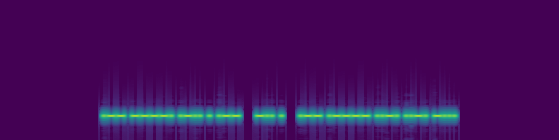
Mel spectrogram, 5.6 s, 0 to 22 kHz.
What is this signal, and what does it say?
Morse code, heard as a keyed tone, about 52 wpm, 700 Hz. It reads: W9LEW DE W1FFB
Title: USA Callsign DE Callsign - 5 Characters - 50wpm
